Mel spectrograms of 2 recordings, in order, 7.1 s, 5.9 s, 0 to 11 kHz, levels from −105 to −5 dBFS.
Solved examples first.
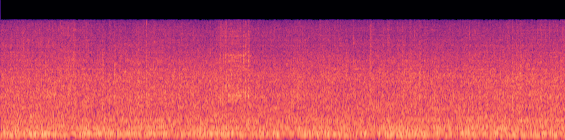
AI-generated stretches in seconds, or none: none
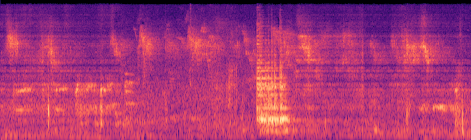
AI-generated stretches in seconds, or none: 0.0-1.5 (codec, SNAC); 3.7-5.9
